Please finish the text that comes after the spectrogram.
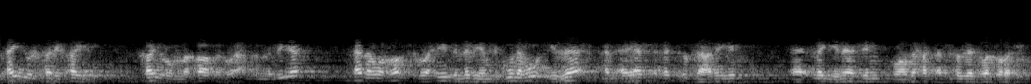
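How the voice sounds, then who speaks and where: An older man giving a spoken lesson on scripture, explaining quickly and slowing to recite verses. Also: medium pitch. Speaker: Islamic scholar giving Quran commentary. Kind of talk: spoken Quran commentary lesson. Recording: echoey room over a tinny phone-like line.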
